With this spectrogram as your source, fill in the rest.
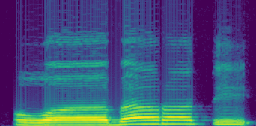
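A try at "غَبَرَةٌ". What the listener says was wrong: Nggak ada yang panjang.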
